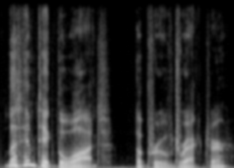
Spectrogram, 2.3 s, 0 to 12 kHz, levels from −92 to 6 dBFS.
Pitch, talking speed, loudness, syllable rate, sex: 125 Hz, 180 wpm, -19 LUFS, 5.4 syllables/s, male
